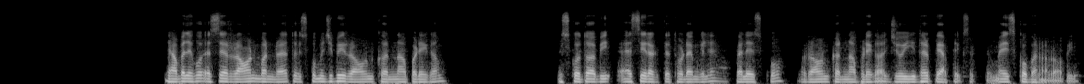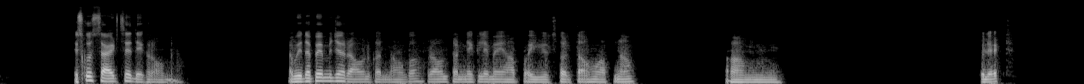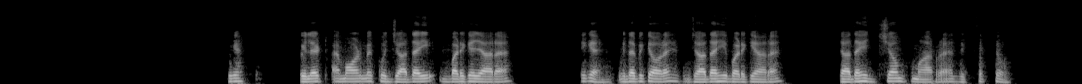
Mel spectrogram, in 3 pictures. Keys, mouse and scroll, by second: 2.7 click, 6.3 click, 7.1 click, 9.3 middle click, 9.8 middle click, 15.2 click, 21.9 click, 23.0 click, 25.0 click, 26.0 ctrl+z, 27.8 click, 29.1 ctrl+z, 32.2-32.5 drag.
